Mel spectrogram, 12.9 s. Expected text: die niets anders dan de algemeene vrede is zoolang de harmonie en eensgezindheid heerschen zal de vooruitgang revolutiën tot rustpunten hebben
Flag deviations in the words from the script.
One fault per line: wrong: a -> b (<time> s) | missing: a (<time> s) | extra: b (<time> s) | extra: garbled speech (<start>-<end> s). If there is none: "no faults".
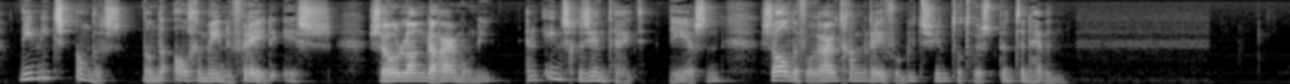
no faults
